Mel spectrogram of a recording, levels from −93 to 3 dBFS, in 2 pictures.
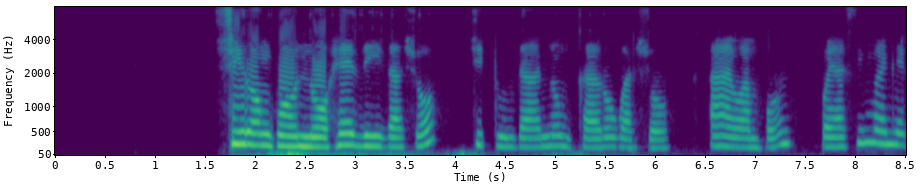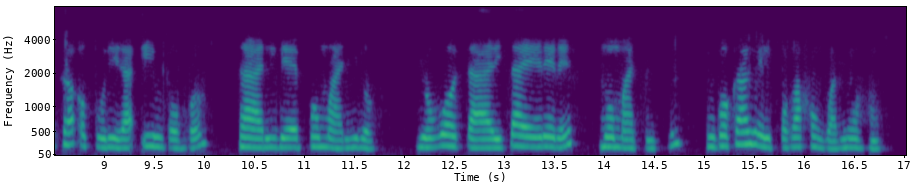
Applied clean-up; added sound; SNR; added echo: neural mask model DeepFilterNet 3.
